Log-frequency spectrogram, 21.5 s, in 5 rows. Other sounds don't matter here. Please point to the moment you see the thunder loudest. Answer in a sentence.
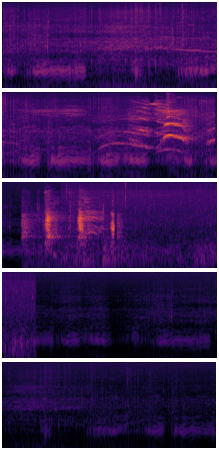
The volume of the thunder peaks at 11 seconds.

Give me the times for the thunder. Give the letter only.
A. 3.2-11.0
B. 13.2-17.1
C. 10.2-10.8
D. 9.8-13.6
D.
